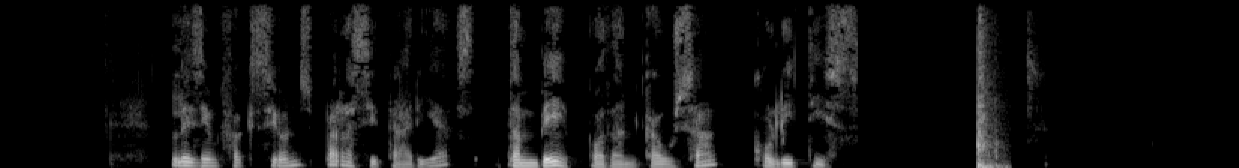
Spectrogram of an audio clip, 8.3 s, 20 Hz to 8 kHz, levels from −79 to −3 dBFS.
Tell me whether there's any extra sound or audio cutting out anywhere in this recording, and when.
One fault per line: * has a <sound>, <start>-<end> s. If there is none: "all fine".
* has a thud, 6.5-6.8 s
